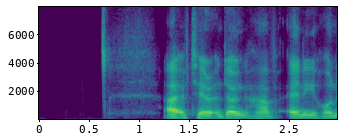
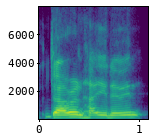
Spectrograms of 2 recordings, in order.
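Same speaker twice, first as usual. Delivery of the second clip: cheery greeting; 7 semitones higher, 9 dB louder than usual. Real, not acted. Greeting a viewer in chat.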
